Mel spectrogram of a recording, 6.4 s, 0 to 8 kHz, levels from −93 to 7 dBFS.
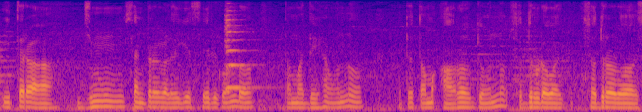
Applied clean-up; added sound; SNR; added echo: none; Bowed string instrument; 7 dB; none.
